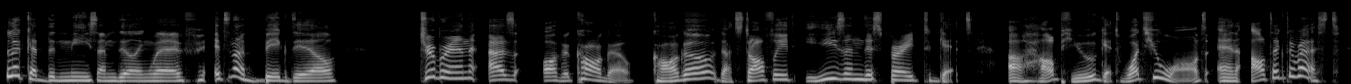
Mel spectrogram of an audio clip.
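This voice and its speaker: A haughty alien aunt from a sci-fi cartoon script, played by a woman at a table read. She is sardonic and money-minded, with a flirtatious edge. Her delivery is lively and varied, on a dry, close recording. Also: fairly low pitch, a little slow, no room sound. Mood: shrewd, sardonic. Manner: sardonic, cutting.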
